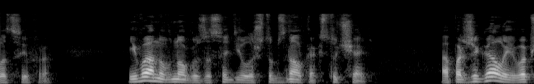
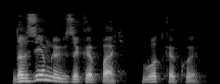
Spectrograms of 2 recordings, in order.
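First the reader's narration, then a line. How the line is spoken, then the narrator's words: Calm. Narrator (Russian): спокойно сказал Седой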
